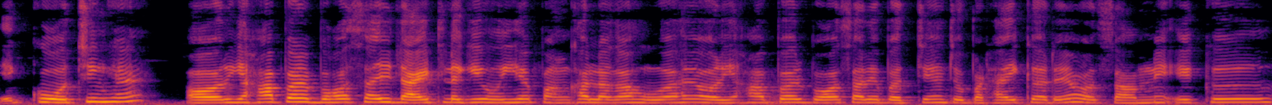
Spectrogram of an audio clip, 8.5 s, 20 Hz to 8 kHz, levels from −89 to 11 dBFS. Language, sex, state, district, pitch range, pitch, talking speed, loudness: Hindi, female, Uttar Pradesh, Budaun, 225-250 Hz, 235 Hz, 220 wpm, -17 LUFS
